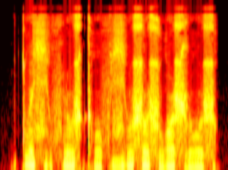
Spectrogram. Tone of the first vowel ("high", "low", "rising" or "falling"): high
